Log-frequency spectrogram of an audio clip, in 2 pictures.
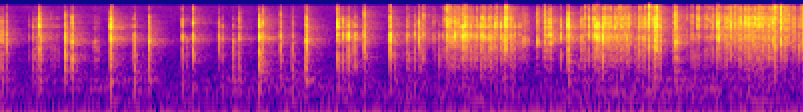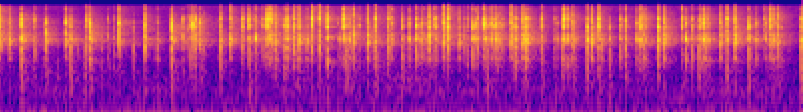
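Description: A small, flat, thin LOL-doll-shaped diamond-painting sticker covered in tiny faceted resin rhinestones on a plastic backing is held in both hands and scratched and tapped with long acrylic nails. Dense, quick, dry clicks and gritty scratching rattles sound bright and high with almost no low end. The texture swells into brief denser bursts of scratching between runs of sharp taps.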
